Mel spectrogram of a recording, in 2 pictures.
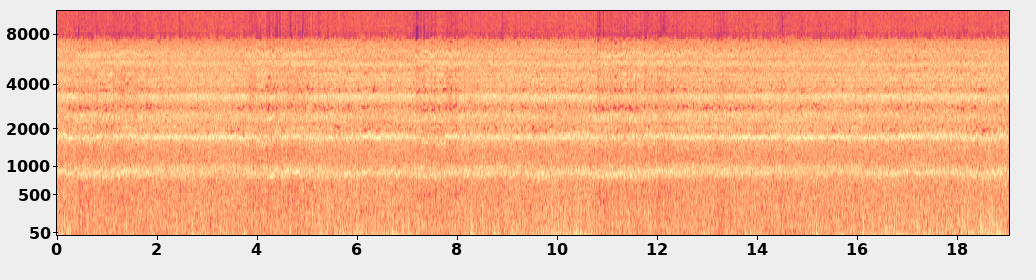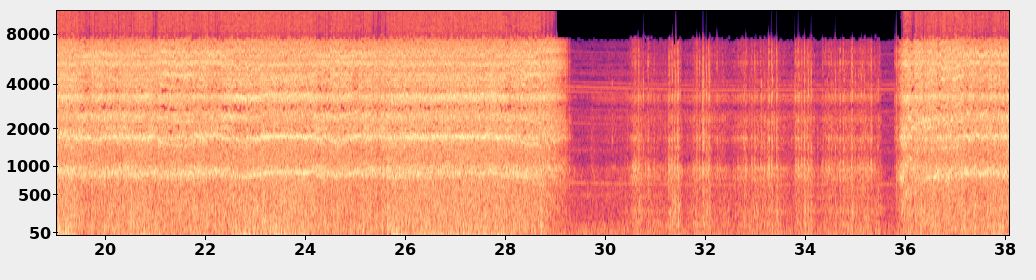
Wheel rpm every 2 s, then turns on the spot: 220, 230, 230, 220, 230, 220, 230, 230, 230, 220, 220, 220, 230, 230, 110, 10, 20, 20, 160.
30-34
